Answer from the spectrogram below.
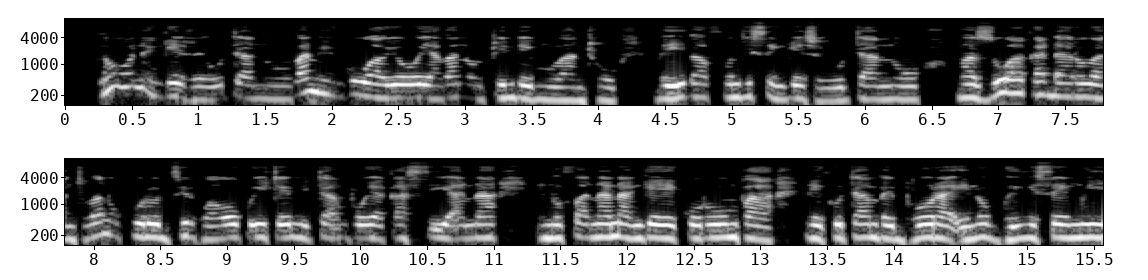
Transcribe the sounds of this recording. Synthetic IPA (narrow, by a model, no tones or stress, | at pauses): no̞ːnaŋɡe̞ʐe̞utano̞ʋanwe̞ŋɡuwajo̞jaʋano̞pindemuʋantʰuʋeiʋafundiseŋɡe̞ʐe̞utaːno̞mazuaːkaɗaɾo̞ʋantʰuʋano̞kuɾud͡zirwawo̞kuitemitambo̞jakasijanaino̞fananaŋɡe̞kuɾumbane̞kutambe̞bʱoɾaino̞ɡʱwiɲisemwiː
